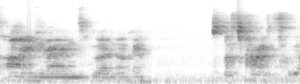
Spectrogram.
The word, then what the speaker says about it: Ayn Rand: It's actually pronounced Ayn Rand, but okay.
